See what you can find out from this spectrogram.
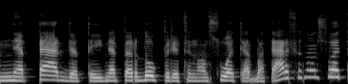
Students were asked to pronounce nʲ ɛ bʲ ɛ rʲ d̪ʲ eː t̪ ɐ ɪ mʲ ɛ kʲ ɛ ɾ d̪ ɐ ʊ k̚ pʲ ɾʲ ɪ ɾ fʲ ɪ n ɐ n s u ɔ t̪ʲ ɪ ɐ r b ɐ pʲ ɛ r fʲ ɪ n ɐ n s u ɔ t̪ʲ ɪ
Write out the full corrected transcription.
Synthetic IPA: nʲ ɛ pʲ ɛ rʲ d̪ʲ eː t̪ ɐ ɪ nʲ ɛ pʲ ɛ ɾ d̪ ɐ ʊ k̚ pʲ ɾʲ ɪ fʲ ɪ n ɐ n s u ɔ t̪ʲ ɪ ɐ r b ɐ pʲ ɛ r fʲ ɪ n ɐ n s u ɔ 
